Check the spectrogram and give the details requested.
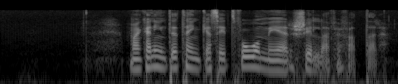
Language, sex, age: Swedish, male, 23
